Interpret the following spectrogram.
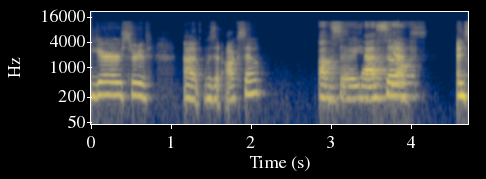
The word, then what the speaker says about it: Auxo: And where can people find your sort of, was it Auxo? Also, yeah, so Yes. And spell it for us because that's what I'm struggling.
